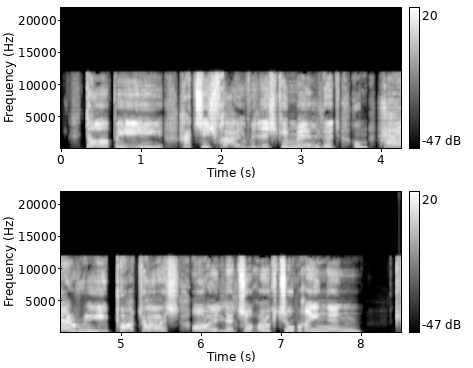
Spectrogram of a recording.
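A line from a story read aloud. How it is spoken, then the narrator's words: Admiring elf squeak. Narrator (German): quiekte der Elf mit einem Ausdruck unverhohlener Bewunderung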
